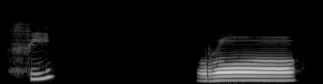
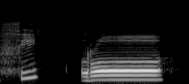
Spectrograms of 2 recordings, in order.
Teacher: thick, heavy 2-count stretch as well, because the ra with its fatha is thick. In Arabic, that's called mufakham.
